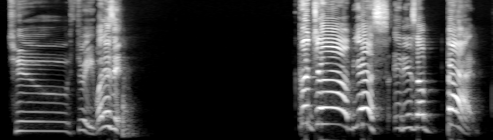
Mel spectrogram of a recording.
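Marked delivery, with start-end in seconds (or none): 3.7-6.1 loud, high praise for the class; excited cheer. Real, not acted. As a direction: cheer them on loudly. Teacher cheers correct answer.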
